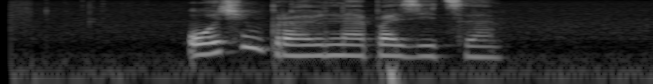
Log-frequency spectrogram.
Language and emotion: Russian, neutral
